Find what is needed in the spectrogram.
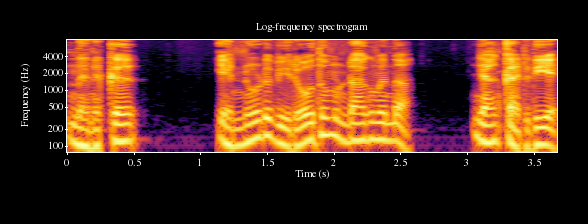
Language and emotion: Malayalam, fearful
